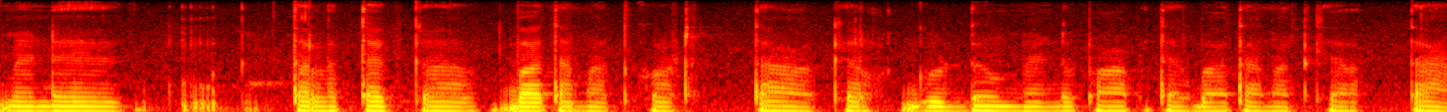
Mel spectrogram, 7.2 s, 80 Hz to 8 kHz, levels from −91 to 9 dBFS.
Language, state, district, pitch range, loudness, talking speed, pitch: Gondi, Chhattisgarh, Sukma, 115-120 Hz, -21 LUFS, 110 wpm, 120 Hz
